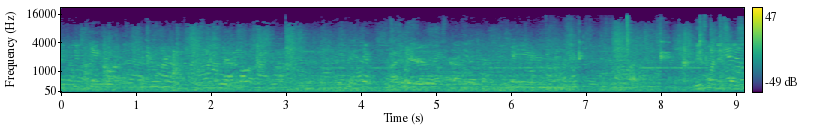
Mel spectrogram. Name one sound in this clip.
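A man and a woman talk nearby.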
